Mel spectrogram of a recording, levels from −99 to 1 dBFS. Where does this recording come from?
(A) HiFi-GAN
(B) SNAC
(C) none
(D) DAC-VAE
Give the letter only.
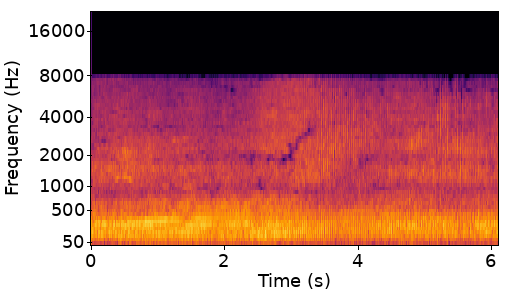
C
